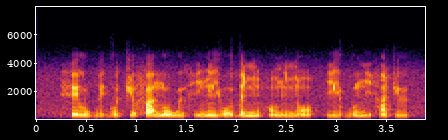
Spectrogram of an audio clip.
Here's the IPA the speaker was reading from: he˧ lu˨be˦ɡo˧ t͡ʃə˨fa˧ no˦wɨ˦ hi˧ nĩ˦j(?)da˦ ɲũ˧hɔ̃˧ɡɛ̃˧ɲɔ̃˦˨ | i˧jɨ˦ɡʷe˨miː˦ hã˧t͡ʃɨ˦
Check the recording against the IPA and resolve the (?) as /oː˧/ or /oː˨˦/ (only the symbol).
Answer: oː˨˦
